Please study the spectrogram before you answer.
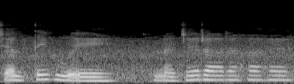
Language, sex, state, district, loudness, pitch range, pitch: Hindi, female, Chandigarh, Chandigarh, -15 LUFS, 175-210 Hz, 205 Hz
